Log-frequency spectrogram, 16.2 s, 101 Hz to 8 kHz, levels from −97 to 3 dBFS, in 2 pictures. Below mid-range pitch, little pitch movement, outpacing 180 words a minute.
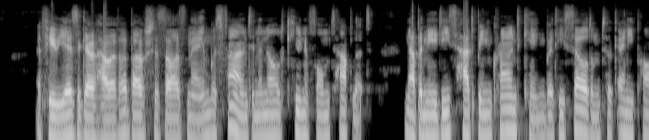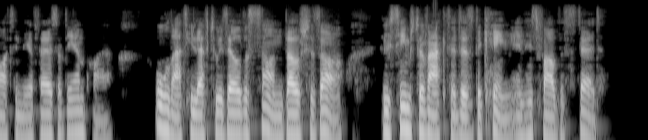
Yes: low, 115 Hz; narrow, 2.3 semitones; average, 190 wpm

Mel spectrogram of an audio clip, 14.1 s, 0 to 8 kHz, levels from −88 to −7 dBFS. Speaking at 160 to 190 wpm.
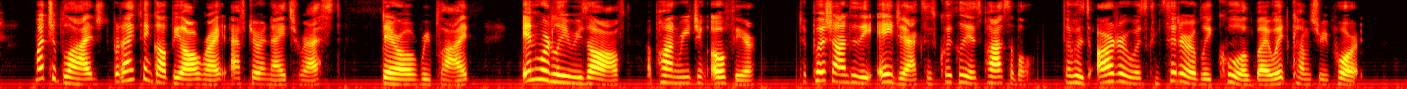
Yes: average, 165 wpm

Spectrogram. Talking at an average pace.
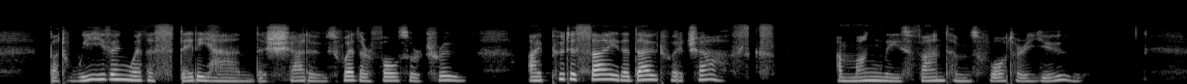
No: slow, 125 wpm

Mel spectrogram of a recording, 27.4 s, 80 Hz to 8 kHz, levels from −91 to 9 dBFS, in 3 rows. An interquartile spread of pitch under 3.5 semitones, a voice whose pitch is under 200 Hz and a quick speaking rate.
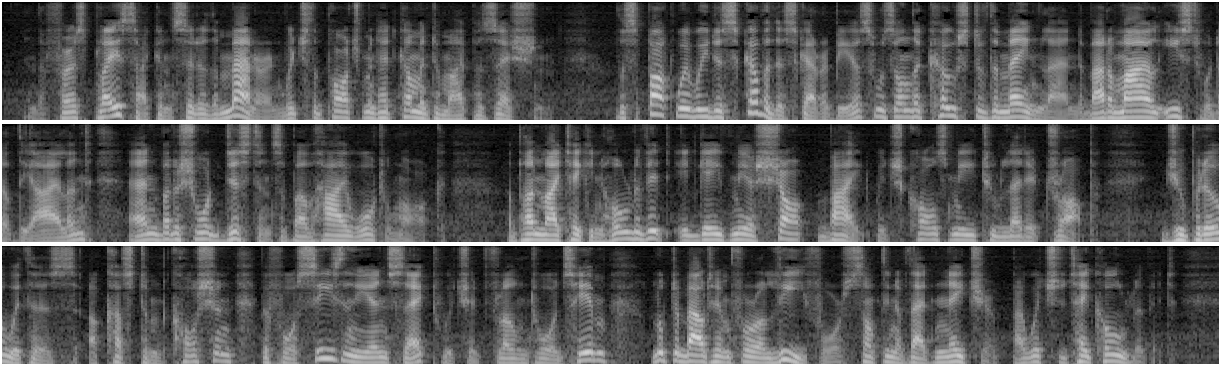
No: average, 4.7 semitones; medium, 140 Hz; fast, 215 wpm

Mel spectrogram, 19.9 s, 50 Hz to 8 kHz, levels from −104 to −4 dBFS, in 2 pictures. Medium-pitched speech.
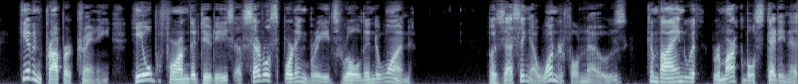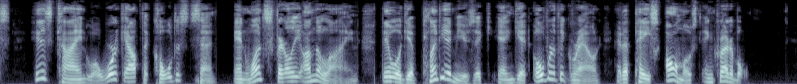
No: low, 120 Hz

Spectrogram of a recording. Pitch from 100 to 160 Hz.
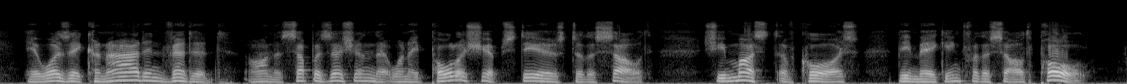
Yes: medium, 140 Hz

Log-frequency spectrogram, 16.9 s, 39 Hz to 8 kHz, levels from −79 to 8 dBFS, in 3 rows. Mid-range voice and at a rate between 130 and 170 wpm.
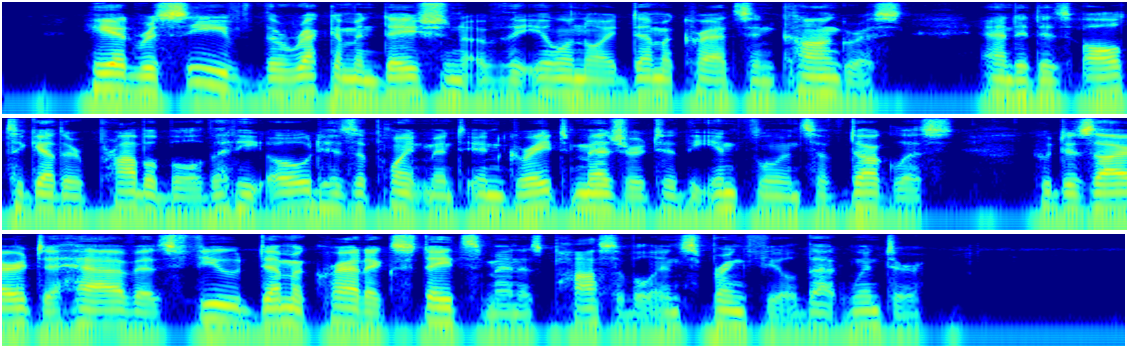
No: low, 110 Hz; average, 155 wpm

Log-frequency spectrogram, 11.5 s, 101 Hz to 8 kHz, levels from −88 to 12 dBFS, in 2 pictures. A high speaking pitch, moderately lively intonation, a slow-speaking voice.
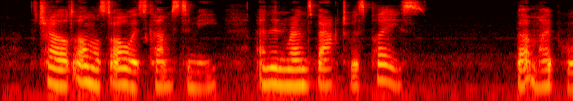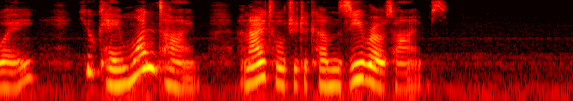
No: high, 205 Hz; average, 4.3 semitones; average, 150 wpm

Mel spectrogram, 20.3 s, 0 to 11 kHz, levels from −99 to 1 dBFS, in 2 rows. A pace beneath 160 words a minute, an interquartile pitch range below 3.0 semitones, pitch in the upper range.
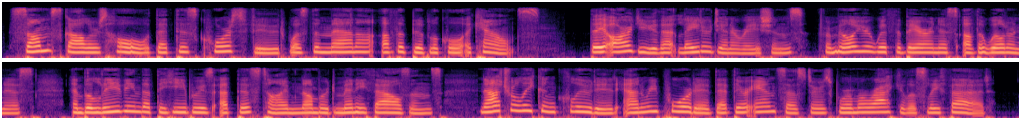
Yes: average, 140 wpm; narrow, 2.5 semitones; high, 245 Hz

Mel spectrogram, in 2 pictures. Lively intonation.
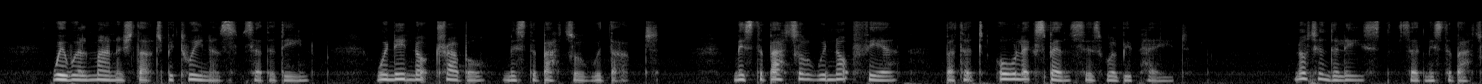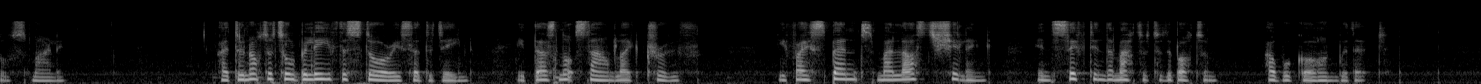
No: average, 3.1 semitones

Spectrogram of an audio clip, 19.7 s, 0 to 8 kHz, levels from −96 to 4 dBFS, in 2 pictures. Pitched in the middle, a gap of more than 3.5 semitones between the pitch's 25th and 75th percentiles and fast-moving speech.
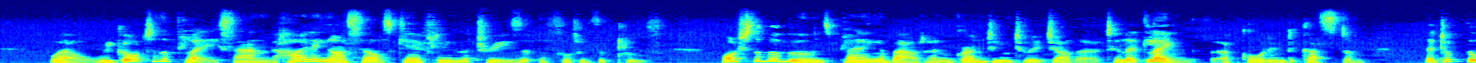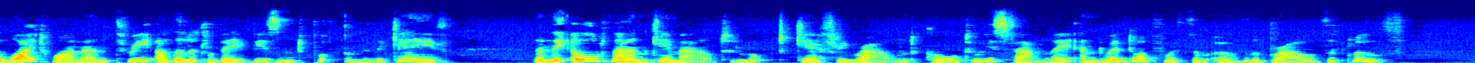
Yes: medium, 180 Hz; average, 4.5 semitones; fast, 230 wpm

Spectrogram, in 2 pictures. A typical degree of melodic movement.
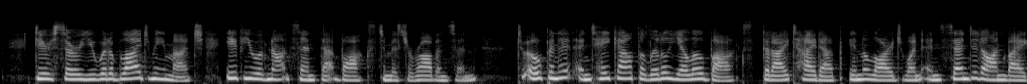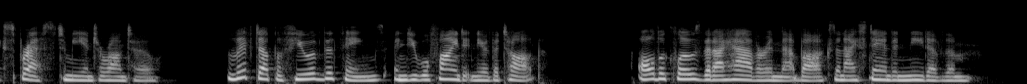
Yes: average, 4.1 semitones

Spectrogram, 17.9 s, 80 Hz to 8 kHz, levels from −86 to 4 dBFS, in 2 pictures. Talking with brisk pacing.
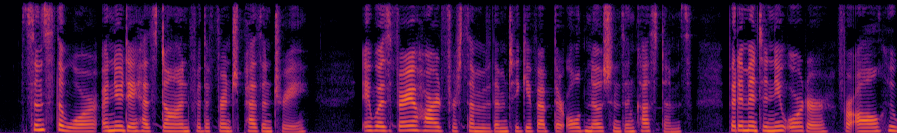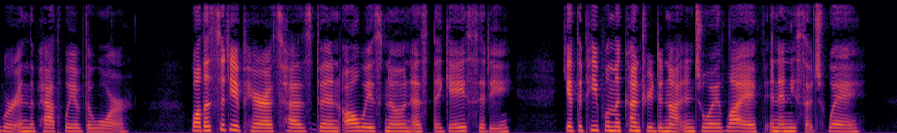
Yes: fast, 235 wpm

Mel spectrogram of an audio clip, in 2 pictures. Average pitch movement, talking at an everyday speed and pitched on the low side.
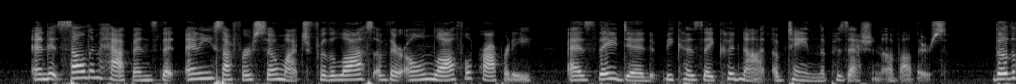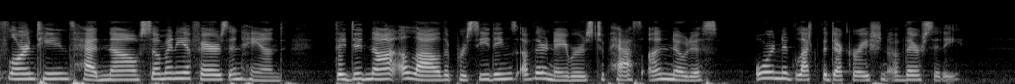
No: average, 3.7 semitones; average, 170 wpm; high, 225 Hz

